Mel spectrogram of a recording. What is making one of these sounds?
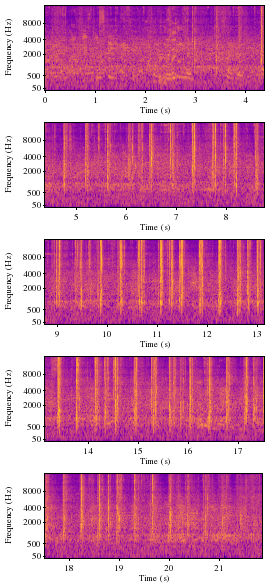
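A crowd of men and women chants and talks outdoors.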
